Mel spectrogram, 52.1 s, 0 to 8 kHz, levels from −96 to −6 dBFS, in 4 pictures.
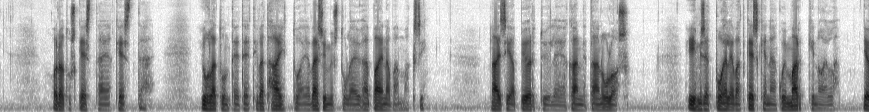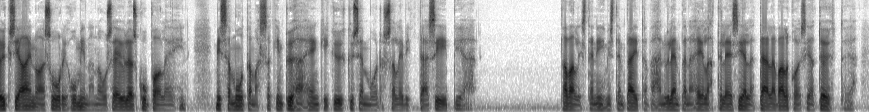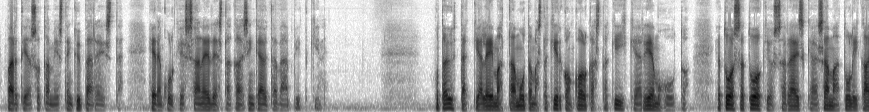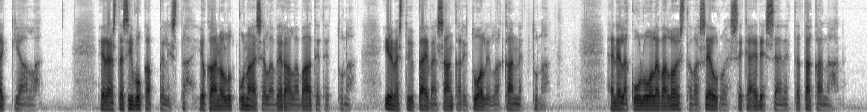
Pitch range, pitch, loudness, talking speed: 75-100 Hz, 85 Hz, -20 LUFS, 105 wpm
